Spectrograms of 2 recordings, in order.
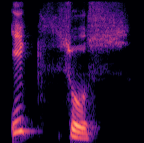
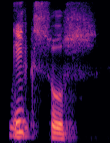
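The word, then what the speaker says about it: ἰχθύς: un pescadito en griego la palabra pez se pronuncia ius repitan conmigo por favor ius ixus significa pez Pero por qué el pez se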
